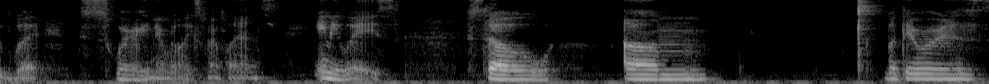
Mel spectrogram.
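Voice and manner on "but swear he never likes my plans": "swear he never likes my plans" breathed in a soft whisper; hushed, confiding whisper; whispered aside. Shown as a demonstration. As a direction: drop to a secret whisper. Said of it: "I'm gonna say that again".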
